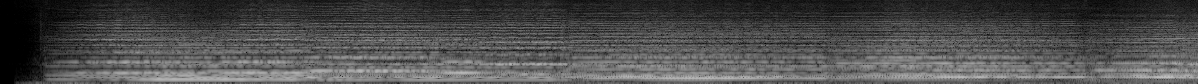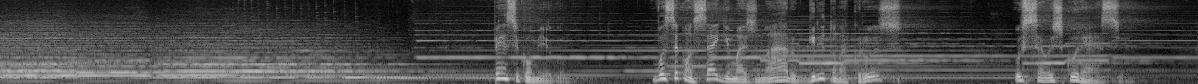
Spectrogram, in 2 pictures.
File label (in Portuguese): Narração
